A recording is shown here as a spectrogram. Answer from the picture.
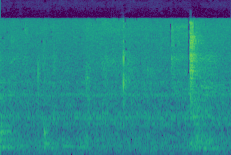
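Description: Quiet room tone with a few faint clicks from small objects being handled on a table. The loudest click comes near the end.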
